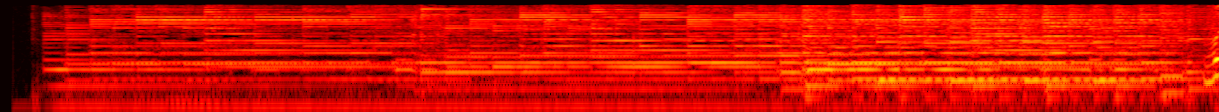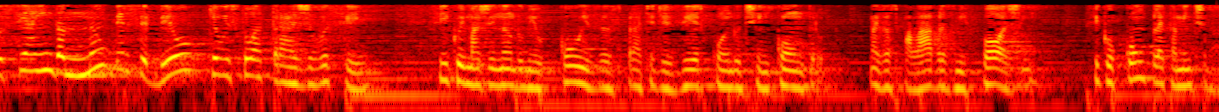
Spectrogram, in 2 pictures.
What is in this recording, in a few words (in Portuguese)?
Paquera Feminino; Telemensagens 2017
